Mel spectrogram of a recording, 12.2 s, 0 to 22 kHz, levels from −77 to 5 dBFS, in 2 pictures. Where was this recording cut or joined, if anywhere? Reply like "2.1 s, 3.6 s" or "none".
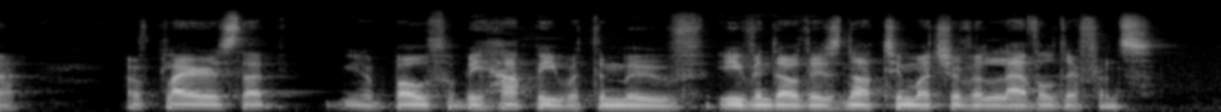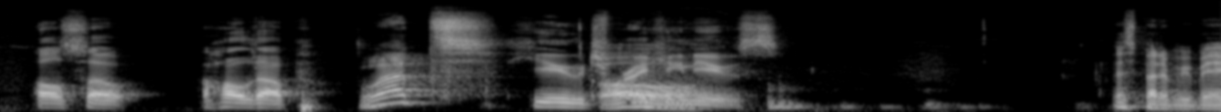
7.9 s

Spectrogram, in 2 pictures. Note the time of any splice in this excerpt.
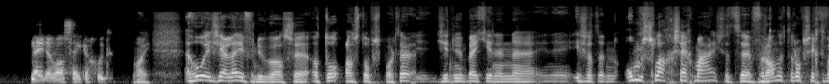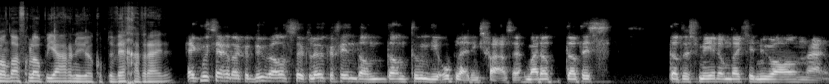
10.1 s

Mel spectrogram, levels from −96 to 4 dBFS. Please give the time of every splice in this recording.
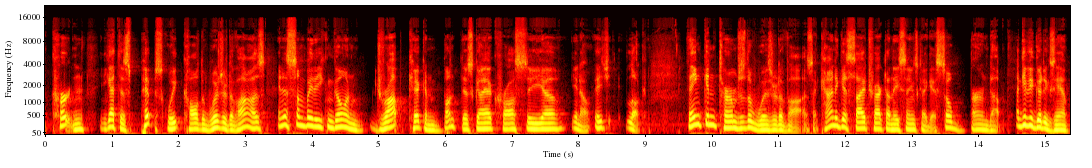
none

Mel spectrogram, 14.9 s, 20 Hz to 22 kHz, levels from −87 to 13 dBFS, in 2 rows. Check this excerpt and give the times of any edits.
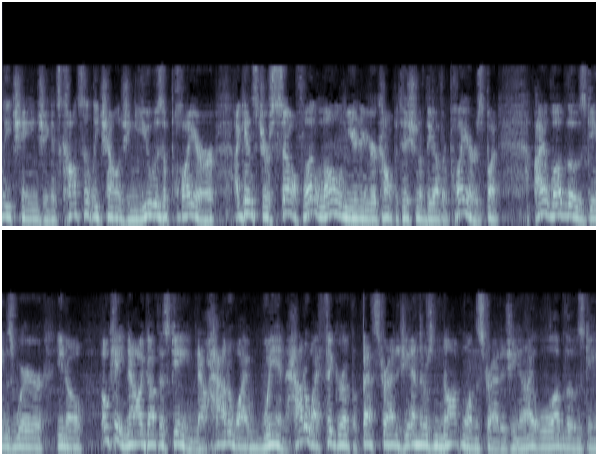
none

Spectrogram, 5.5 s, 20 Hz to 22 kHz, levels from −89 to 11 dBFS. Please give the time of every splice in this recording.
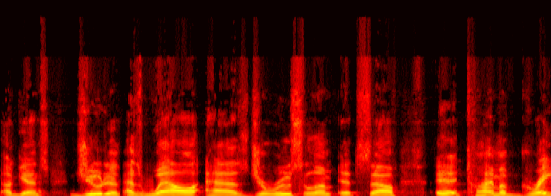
1.2 s, 4.6 s

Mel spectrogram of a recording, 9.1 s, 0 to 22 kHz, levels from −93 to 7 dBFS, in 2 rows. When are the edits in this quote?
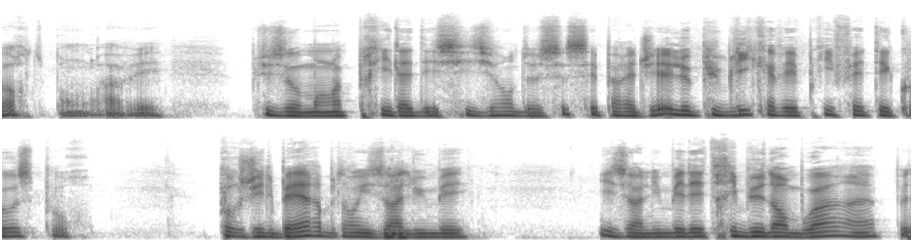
none

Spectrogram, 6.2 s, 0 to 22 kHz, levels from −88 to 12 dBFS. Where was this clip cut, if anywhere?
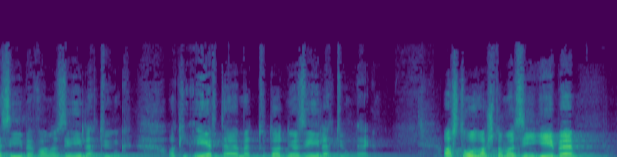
4.3 s

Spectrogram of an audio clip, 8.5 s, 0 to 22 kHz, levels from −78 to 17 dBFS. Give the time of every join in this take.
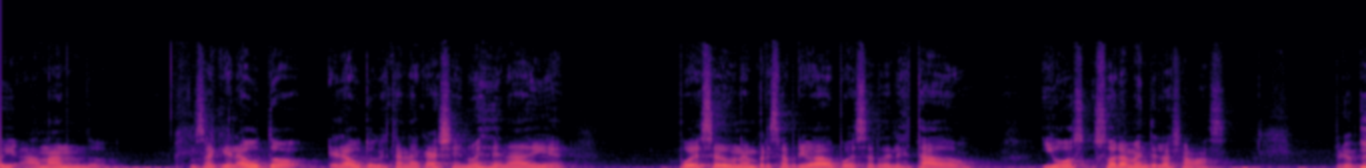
none

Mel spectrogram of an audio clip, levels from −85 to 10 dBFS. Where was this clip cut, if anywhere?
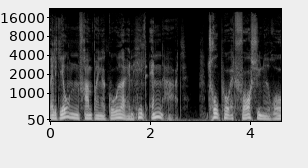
3.0 s

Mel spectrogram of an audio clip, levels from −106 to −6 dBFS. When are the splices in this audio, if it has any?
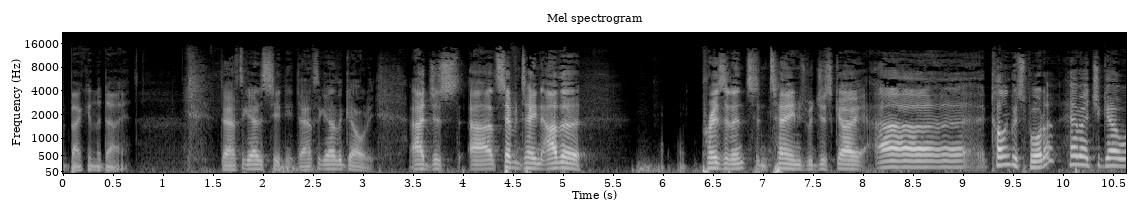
1.4 s

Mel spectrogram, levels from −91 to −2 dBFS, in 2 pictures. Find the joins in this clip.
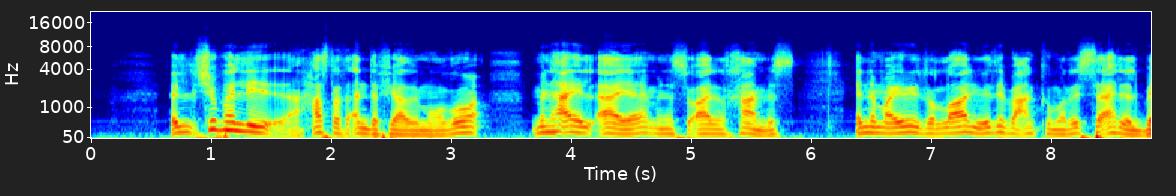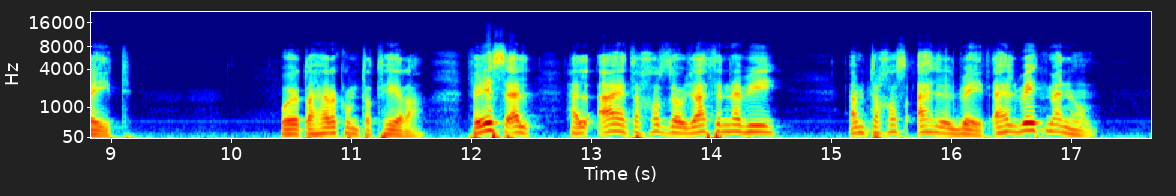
none

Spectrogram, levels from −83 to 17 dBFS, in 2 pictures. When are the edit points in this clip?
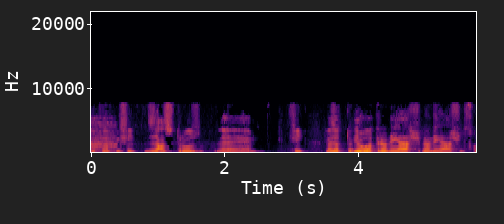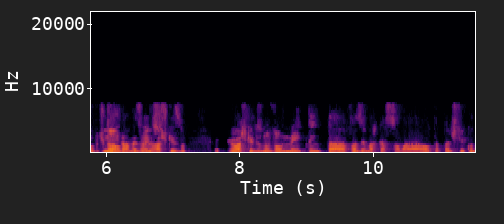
none

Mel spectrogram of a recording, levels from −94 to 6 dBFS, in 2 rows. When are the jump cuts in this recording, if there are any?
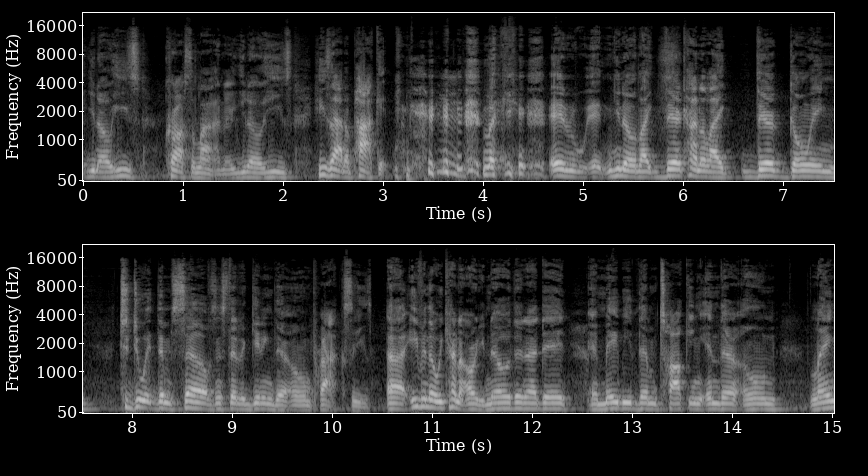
10.4 s, 12.6 s

